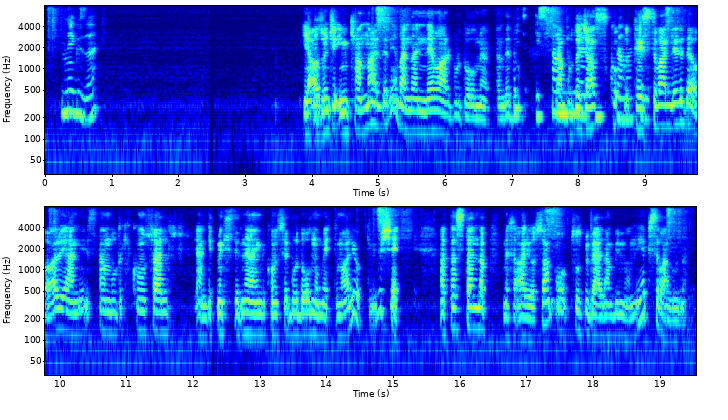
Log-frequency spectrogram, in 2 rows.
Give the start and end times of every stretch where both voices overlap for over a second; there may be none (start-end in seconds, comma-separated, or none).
7.7-9.1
